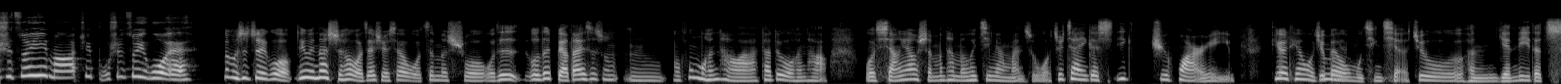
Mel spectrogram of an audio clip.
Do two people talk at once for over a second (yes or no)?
no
